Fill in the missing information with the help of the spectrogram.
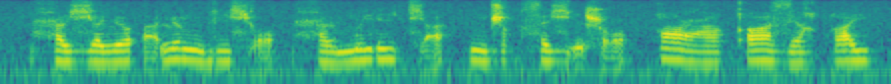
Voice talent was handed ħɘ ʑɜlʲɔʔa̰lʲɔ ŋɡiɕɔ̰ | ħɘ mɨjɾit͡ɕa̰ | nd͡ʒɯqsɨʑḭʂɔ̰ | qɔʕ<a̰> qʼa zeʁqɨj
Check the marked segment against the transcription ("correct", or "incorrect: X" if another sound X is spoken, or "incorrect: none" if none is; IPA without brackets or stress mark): incorrect: a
